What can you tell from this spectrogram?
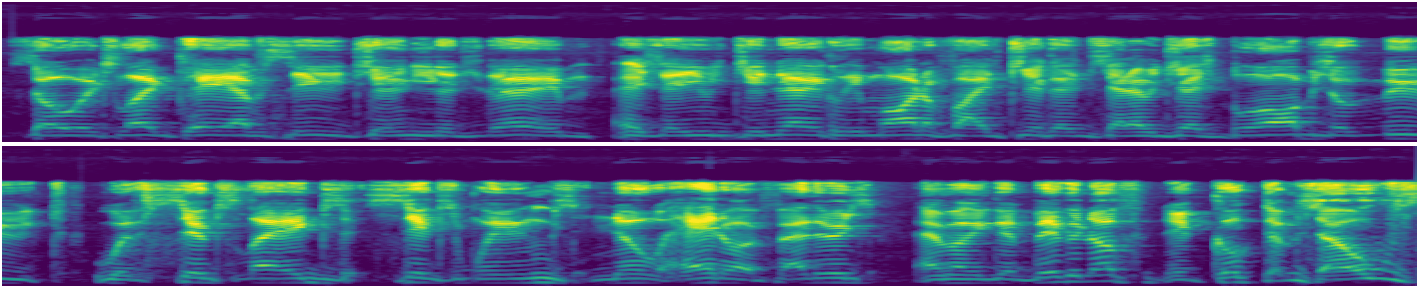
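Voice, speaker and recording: A man puts on a character voice at a medium pitch. He talks at a fairly slow pace with hardly any pauses. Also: ordinary pitch variation. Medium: fan dub. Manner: joking, crude.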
